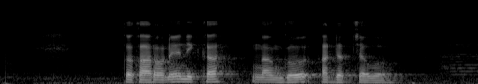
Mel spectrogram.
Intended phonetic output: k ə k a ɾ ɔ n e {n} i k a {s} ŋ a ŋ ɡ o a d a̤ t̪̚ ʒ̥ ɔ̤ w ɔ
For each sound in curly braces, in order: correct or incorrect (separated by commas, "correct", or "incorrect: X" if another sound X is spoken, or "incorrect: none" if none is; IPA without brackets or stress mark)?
correct, incorrect: h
